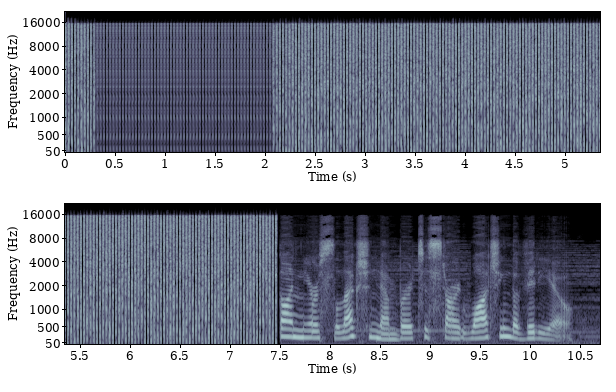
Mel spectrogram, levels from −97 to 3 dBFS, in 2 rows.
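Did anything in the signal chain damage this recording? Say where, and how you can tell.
Yes. From 0.0 to 7.50 s the output is a compressed stream played as audio: very loud chattering static replaces the program, built from noise bursts about 9.33 ms long repeating at 31.25 Hz, each followed by digital silence. That burst-and-padding pattern points to an AC-3 (Dolby Digital) bitstream, possibly at 448 kbps, sent over the S/PDIF or HDMI playback link and treated as PCM samples instead of being decoded.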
